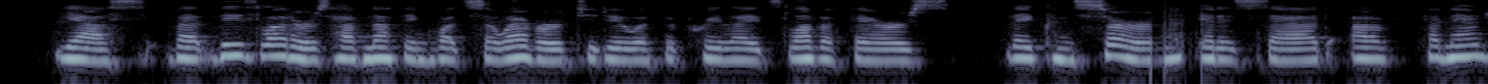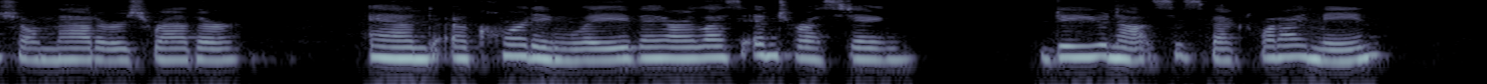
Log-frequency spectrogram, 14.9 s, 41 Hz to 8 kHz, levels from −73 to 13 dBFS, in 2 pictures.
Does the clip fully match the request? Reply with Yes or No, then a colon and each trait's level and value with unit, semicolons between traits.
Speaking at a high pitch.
Yes: high, 200 Hz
